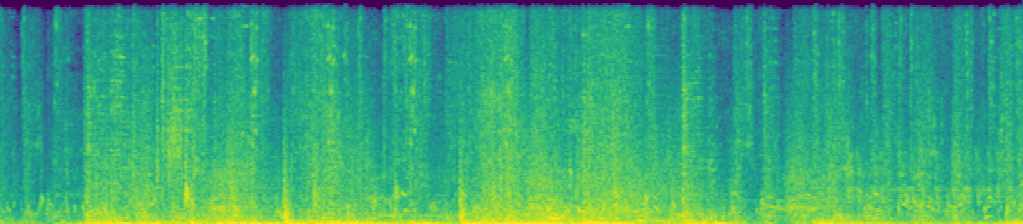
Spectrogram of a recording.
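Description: Magic blasts and crackles in a loud, busy battle.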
